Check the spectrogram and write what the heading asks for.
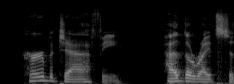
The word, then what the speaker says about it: Herb: at one point producer Erb Jaffe had the right herb herb Jaffe you have to remember that you have to pronounce the h when it's a person herb Jaffe had the rights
